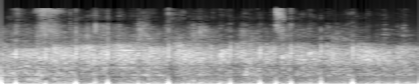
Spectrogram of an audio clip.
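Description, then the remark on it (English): A crowd applauds steadily, many hands clapping in a dense, even wash of sound with distinct claps popping through, loud throughout. “You can clap for that one.”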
